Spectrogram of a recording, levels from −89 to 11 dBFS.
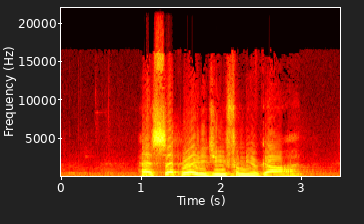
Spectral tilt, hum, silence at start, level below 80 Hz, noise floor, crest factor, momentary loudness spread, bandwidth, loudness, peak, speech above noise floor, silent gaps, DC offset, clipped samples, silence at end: -4 dB/octave; none; 0.05 s; -36 dBFS; -31 dBFS; 8 dB; 9 LU; over 20 kHz; -6 LUFS; 0 dBFS; 25 dB; none; under 0.1%; 0.6%; 0 s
